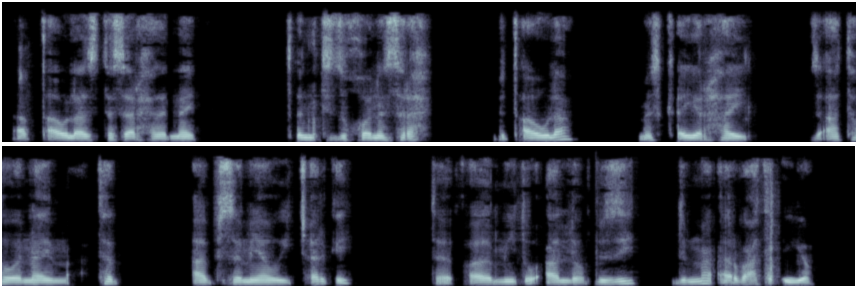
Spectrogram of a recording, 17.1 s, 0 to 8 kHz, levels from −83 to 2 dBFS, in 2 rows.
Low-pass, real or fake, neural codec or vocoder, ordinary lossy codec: 7.2 kHz; real; none; AAC, 32 kbps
